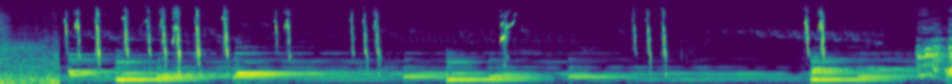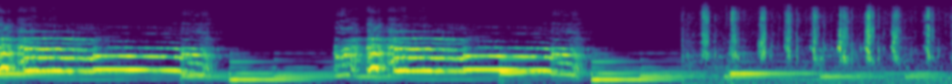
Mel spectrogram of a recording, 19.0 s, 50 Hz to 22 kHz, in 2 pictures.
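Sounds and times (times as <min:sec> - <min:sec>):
soft background music: 0:00.6 - 0:19.0
rooster crowing: 0:09.2 - 0:11.8, 0:12.8 - 0:15.5.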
